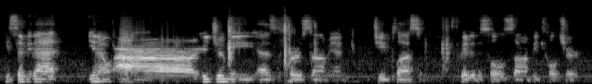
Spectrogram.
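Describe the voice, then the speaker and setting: A man's voice: fairly low pitch, steady tone, a little fast, noisy background. A man vlogging in a casual chat about trending topics, joking and rambling, now and then slipping into silly put-on voices.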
